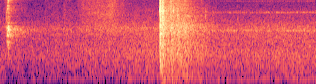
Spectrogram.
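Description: Apartment front door shutting: one sharp bang a little over a second in, with a short ring-out.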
